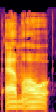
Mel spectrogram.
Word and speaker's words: Mondeuse: It's spelled Mondeuse.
